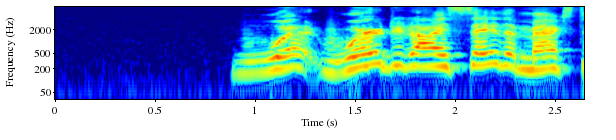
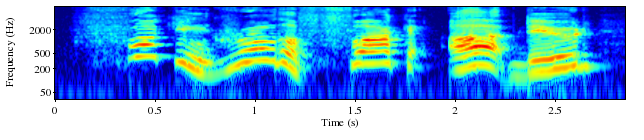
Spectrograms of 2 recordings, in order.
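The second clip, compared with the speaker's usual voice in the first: slow, loud, angry words; furious drawn-out scolding; angry rant; 2 semitones higher, 4 dB louder, slower than usual. Real, not acted. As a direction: tell him off hard. Ranting at critics.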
